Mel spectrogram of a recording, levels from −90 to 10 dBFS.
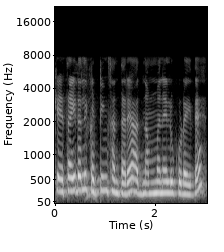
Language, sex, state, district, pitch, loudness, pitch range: Kannada, female, Karnataka, Shimoga, 240 Hz, -13 LUFS, 225-270 Hz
